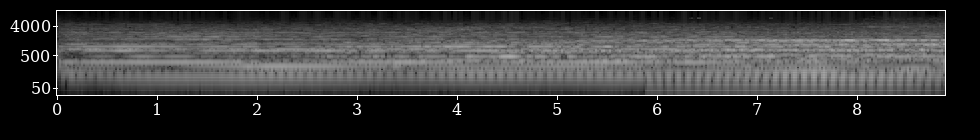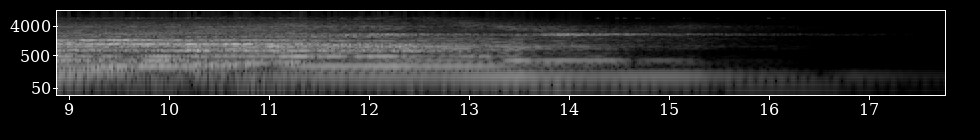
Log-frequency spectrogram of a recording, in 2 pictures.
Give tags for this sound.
Piano Cinematic Atmosphere Looping Sound-Design Loop Ambient Pad

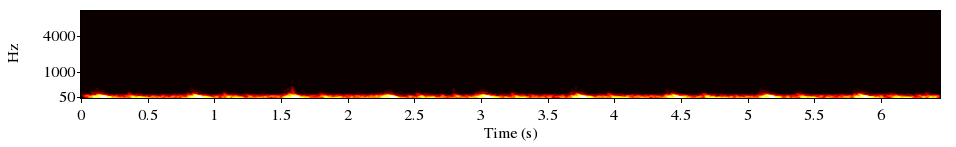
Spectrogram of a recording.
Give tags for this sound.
panic heart-beat stethoscope human

